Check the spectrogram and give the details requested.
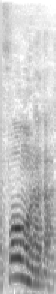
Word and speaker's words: formal: 포멀하다. 정규적이다. 공식적이다.이 말을 써요. 한번 따라서 해 보세요. 포 for 포 포 f 발음은 늘 말씀드려서 싶 이러면 안 되고 이러다가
